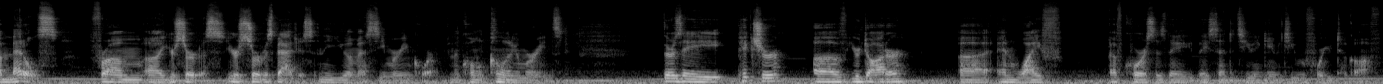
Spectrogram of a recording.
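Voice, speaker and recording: A man's voice: medium pitch, noisy background. A man working as game master, narrating a tabletop game in a conversational style. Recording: music playing behind the voice.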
